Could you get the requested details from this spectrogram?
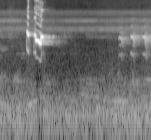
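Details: Sooty-headed bulbul lure song to make other bulbuls answer: one short, sharp, falling liquid phrase, then a faint thin whistle near the end.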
